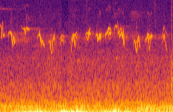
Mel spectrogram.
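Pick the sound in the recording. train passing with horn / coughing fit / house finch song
house finch song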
